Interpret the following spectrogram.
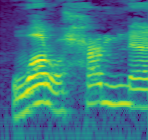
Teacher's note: ہے، یہ را باریک ہوگی، واغفر لنا وارحمنا، اس جگہ پہ را ساکن سے قبل زبر ہے، یہ پر ہوگا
